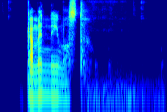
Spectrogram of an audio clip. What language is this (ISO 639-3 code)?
slk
